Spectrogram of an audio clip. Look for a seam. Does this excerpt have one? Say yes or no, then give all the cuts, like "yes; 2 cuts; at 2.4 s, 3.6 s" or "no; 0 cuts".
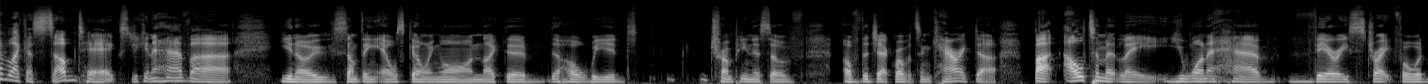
no; 0 cuts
